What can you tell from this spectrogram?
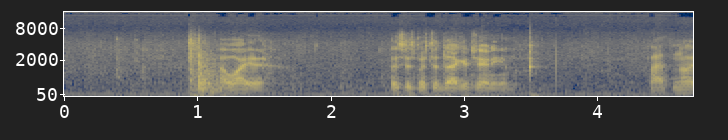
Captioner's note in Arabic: يتمتم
